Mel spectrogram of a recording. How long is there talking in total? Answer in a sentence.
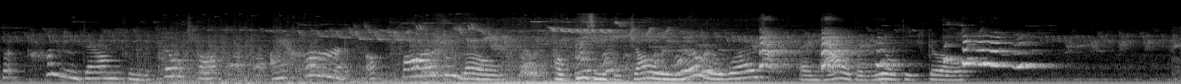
You can hear the talking for 10 seconds altogether.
